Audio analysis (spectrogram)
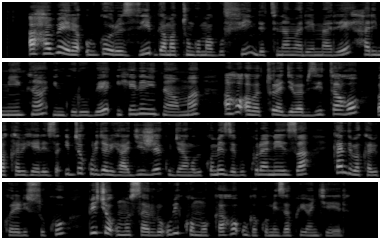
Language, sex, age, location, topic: Kinyarwanda, male, 18-24, Huye, agriculture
